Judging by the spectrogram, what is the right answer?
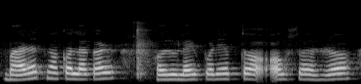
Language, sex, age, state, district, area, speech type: Nepali, female, 18-30, West Bengal, Darjeeling, rural, spontaneous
